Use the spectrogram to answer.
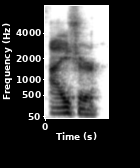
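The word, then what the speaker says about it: Eigr: I think it's Iger. Iger. Iger. Cool. It's Iger. Iger. It's Welsh. The G is soft. Mm. Then yeah, sure. That sounds nicer too. Iger is a prettier Iger.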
